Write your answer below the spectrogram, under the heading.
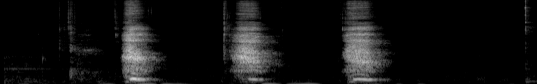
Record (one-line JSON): {"exhalation_length": "5.4 s", "exhalation_amplitude": 31983, "exhalation_signal_mean_std_ratio": 0.31, "survey_phase": "beta (2021-08-13 to 2022-03-07)", "age": "65+", "gender": "Female", "wearing_mask": "No", "symptom_cough_any": true, "smoker_status": "Never smoked", "respiratory_condition_asthma": false, "respiratory_condition_other": true, "recruitment_source": "REACT", "submission_delay": "2 days", "covid_test_result": "Negative", "covid_test_method": "RT-qPCR", "influenza_a_test_result": "Negative", "influenza_b_test_result": "Negative"}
